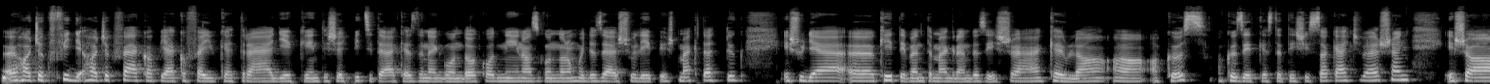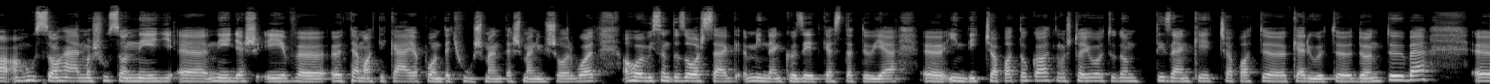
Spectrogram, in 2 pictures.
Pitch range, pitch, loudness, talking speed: 145-165 Hz, 150 Hz, -19 LUFS, 130 wpm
